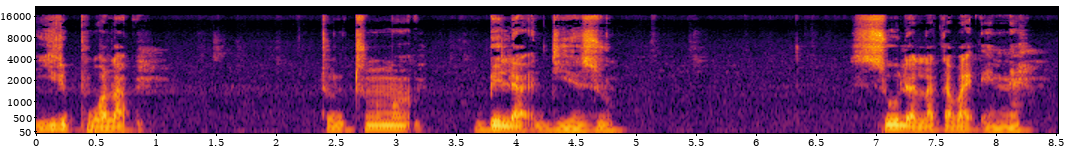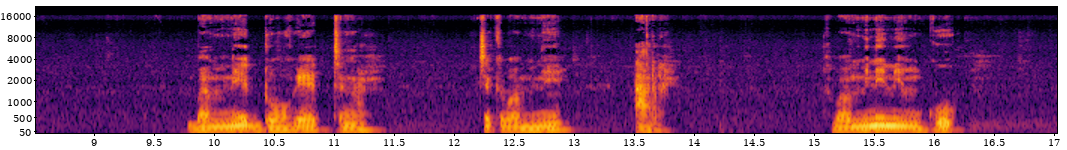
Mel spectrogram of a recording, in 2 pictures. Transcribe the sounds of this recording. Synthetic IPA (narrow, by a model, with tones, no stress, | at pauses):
ji˦ɾi˦pʊu˨˦ɔ˦la˦ | tʊ˨ntʰʊ˦nɨ˦ma˦ | be˦la̰˦dɪ˨e˨zu˦ | so˦la˨la˦ka˨ba˦ʔɪ˨nːɛ˦ | ba˨mɪ˨nɛ˦dɔ˨ɣɛ˦ɛ˦tɪ˦ŋa˦ | t͡ʃɛ˦ka˨ba˨mɪ˨nɛ˦ | a˨ɾɪ˨ | ka˨ba˨mɪ˦nɛ˦mɪ˦ŋɡo˦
